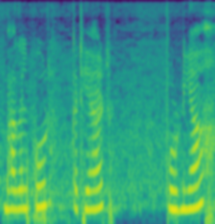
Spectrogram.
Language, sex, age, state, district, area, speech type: Maithili, female, 30-45, Bihar, Purnia, urban, spontaneous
